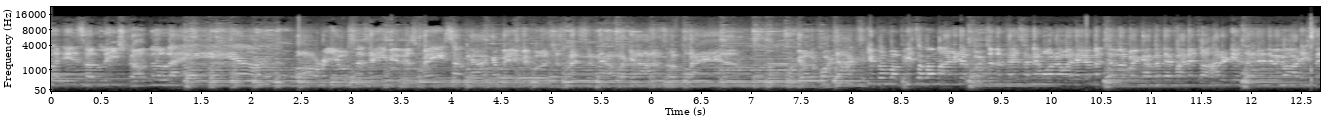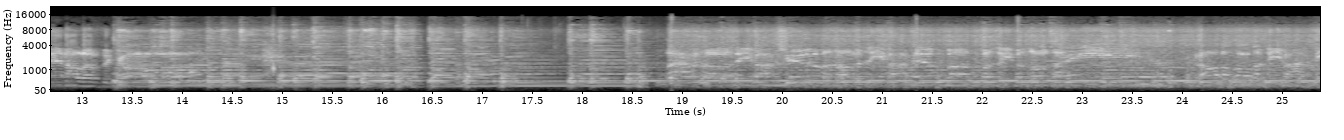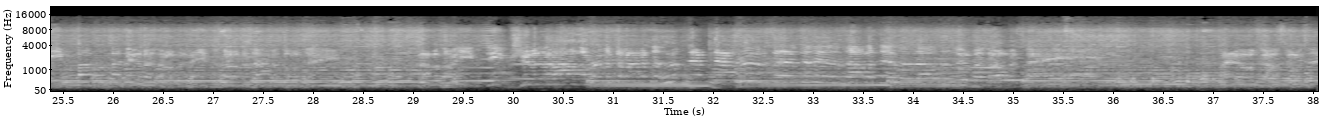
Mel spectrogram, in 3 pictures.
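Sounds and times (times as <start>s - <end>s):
banjo playing: 0.0s - 38.0s.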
